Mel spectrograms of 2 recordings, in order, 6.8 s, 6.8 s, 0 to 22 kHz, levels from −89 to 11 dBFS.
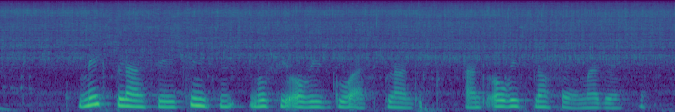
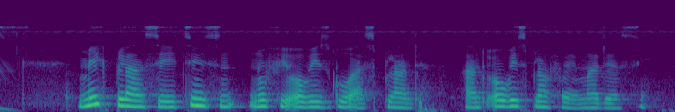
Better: second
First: background sound (Sink (filling or washing) / Water tap, faucet); 11 dB below the speech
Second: none

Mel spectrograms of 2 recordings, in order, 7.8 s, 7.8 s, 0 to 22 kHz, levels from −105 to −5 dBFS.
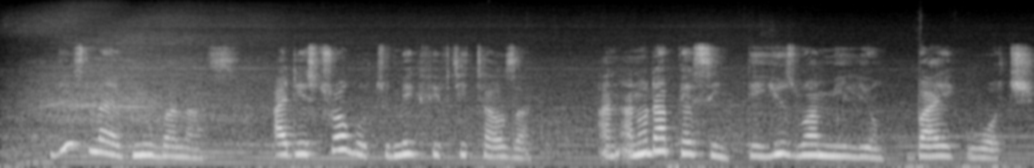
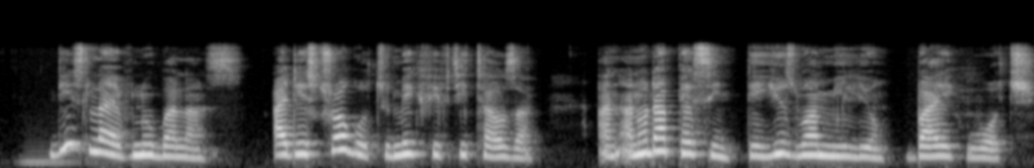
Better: second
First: background sound (Motor vehicle (road) / Engine); 15 dB below the speech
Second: none

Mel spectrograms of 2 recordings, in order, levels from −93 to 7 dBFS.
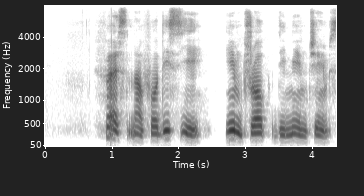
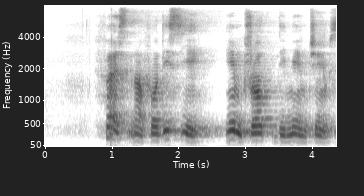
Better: first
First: none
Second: room echo; dies away in 0.7 s

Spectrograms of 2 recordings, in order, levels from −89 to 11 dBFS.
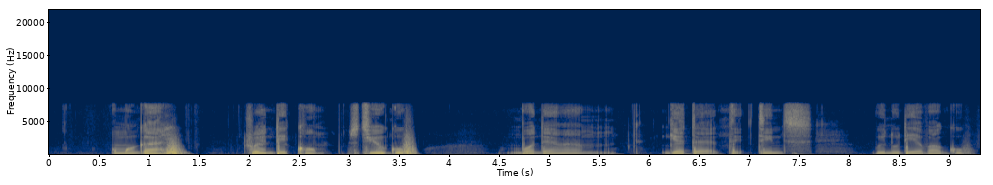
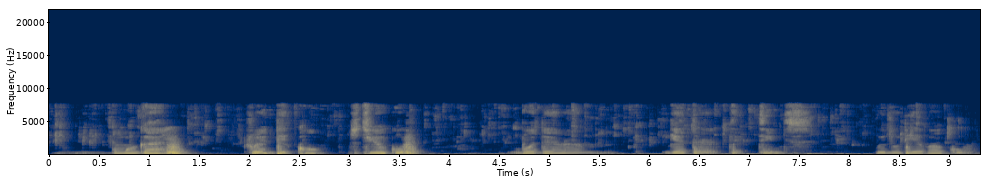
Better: first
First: none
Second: noise reduction (classical method WPE with log-MMSE)

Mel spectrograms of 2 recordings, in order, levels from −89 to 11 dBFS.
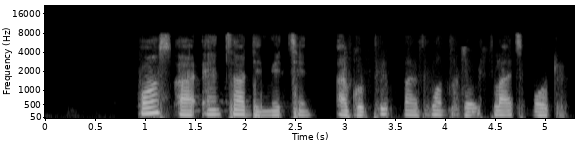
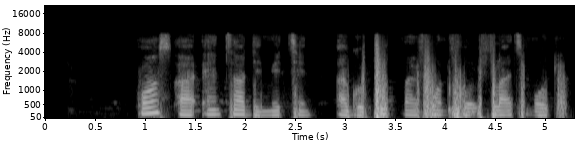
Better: second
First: noise reduction (neural mask model DeepFilterNet 3)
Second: none

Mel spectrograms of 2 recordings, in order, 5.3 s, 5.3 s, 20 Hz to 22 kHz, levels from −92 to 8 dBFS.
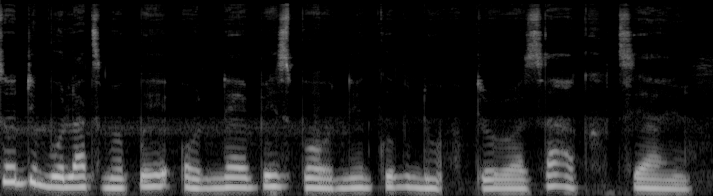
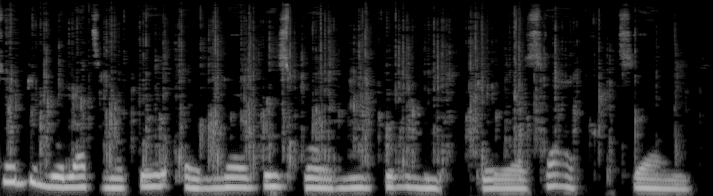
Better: first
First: none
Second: noise reduction (classical method Wiener filter)

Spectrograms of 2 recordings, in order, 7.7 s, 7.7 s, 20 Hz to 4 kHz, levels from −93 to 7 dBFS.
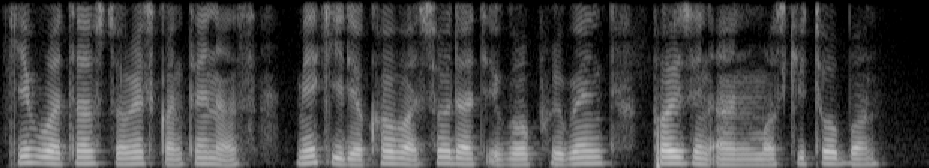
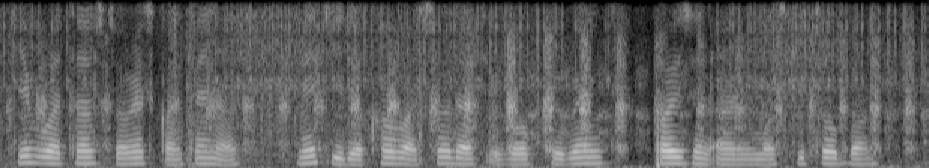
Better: first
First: none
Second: background sound (Dog + Mechanisms); 9 dB below the speech

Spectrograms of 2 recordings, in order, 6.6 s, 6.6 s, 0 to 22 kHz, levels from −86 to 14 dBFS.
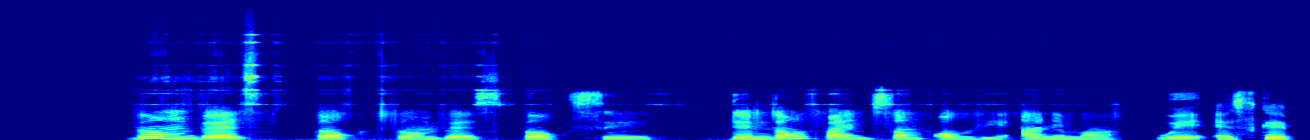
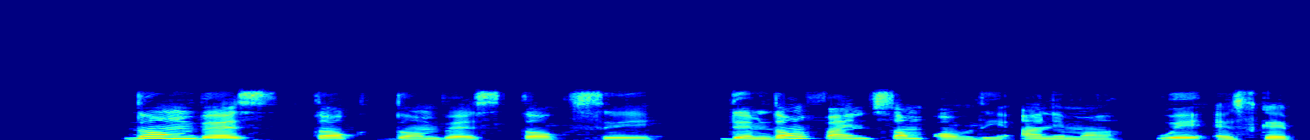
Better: second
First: noise reduction (neural mask model DeepFilterNet 3)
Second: none

